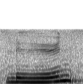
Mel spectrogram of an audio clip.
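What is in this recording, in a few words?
"lyun5", Cantonese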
